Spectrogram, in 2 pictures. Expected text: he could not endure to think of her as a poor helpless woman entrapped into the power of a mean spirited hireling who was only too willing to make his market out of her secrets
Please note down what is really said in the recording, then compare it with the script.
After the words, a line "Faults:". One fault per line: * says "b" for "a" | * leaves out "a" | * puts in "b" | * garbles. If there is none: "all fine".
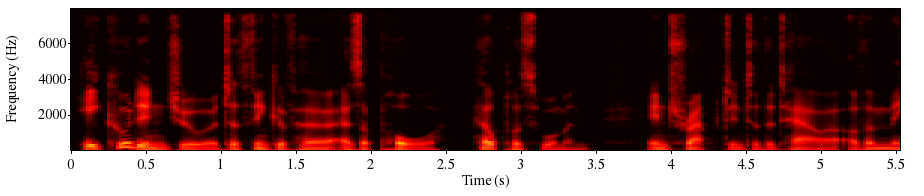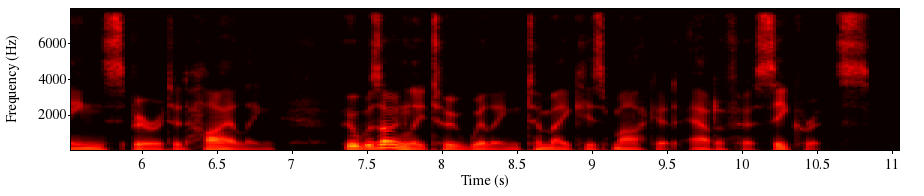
he could endure to think of her as a poor helpless woman entrapped into the tower of a mean spirited hireling who was only too willing to make his market out of her secrets
Faults:
* leaves out "not"
* says "tower" for "power"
